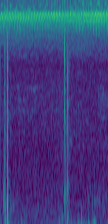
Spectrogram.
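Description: A steady, high-pitched chorus of field insects chirring without a break.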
